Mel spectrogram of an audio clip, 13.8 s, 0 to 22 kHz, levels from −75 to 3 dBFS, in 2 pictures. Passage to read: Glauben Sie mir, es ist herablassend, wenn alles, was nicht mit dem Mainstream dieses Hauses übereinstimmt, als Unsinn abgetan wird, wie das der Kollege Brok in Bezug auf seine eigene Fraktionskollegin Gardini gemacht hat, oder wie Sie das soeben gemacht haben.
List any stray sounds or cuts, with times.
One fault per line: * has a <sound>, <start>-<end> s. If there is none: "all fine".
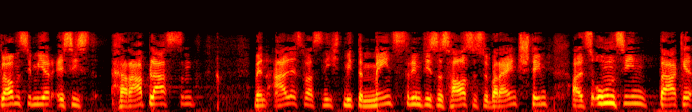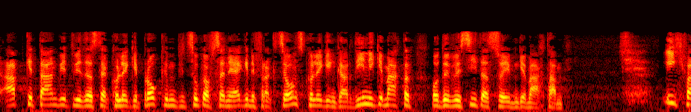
* has a whoosh, 2.1-2.3 s
* has a sneeze, 13.1-13.5 s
